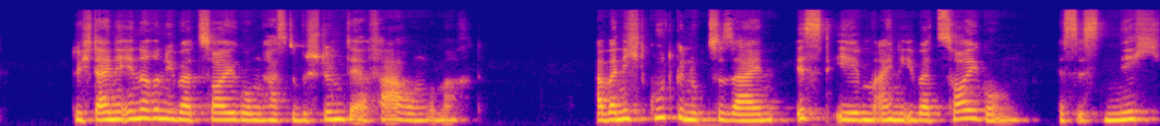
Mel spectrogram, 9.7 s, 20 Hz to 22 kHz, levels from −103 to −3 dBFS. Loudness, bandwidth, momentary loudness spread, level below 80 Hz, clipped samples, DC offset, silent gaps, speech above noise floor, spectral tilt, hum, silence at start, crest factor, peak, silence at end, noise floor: -17 LUFS; 16 kHz; 9 LU; -60 dBFS; under 0.1%; under 0.1%; none; 71 dB; -5 dB/octave; none; 0.65 s; 16 dB; -2 dBFS; 0.05 s; -88 dBFS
